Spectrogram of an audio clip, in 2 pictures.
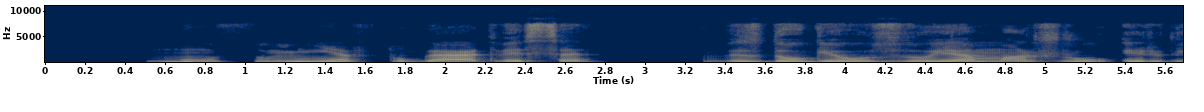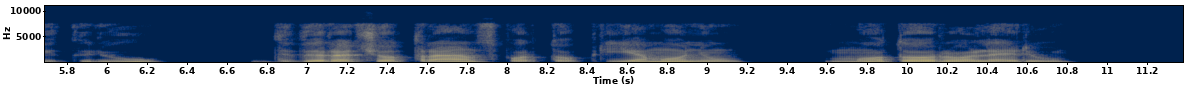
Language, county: Lithuanian, Šiauliai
